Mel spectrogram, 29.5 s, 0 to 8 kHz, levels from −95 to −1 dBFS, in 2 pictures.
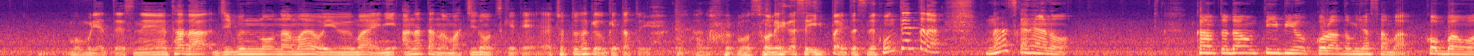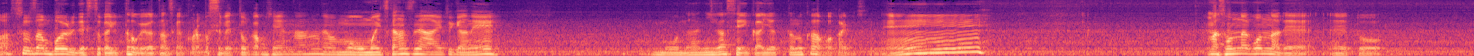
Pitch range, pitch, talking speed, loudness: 105-135 Hz, 120 Hz, 370 characters per minute, -14 LUFS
